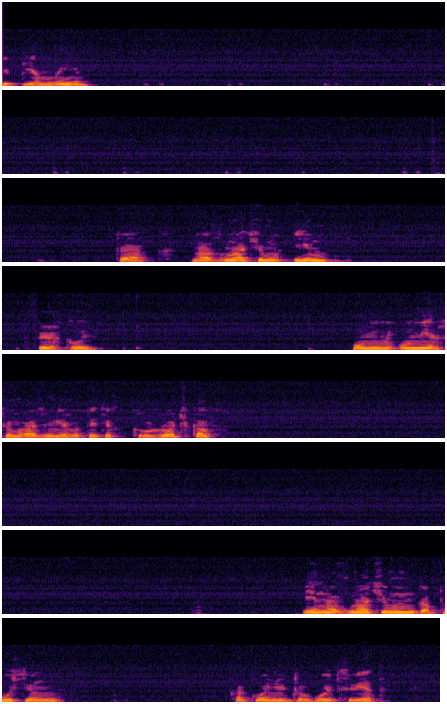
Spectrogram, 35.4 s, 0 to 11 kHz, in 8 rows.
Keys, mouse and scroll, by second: 0.6-1.0 shift+drag, 2.4 shift+click, 3.4 shift+click, 5.0 shift+click, 6.8 shift+click, 8.6 shift+click, 12.4-13.9 drag, 14.5 click, 16.5-28.6 drag, 30.5 click, 31.4-32.5 drag, 33.4 click.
